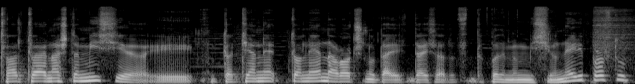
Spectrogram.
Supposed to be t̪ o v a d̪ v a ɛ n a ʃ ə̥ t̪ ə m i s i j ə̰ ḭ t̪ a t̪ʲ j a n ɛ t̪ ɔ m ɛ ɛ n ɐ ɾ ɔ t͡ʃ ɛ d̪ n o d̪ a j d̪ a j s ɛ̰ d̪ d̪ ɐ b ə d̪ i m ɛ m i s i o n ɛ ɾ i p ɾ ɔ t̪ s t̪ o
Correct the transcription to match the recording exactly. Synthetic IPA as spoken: t̪ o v a t̪ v a ɛ n a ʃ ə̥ t̪ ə m i s i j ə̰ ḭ t̪ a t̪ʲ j a n ɛ t̪ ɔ n ɛ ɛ n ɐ ɾ ɔ t͡ʃ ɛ n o d̪ a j d̪ a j s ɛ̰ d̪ d̪ ɐ b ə d̪ ɛ m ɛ m i s i o n ɛ ɾ i p ɾ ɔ s t̪ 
